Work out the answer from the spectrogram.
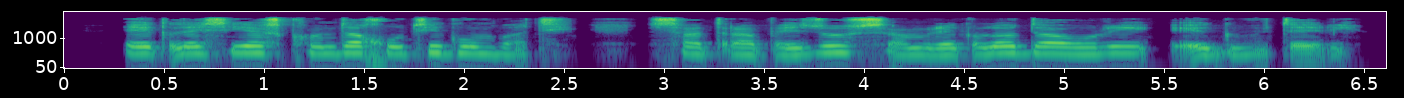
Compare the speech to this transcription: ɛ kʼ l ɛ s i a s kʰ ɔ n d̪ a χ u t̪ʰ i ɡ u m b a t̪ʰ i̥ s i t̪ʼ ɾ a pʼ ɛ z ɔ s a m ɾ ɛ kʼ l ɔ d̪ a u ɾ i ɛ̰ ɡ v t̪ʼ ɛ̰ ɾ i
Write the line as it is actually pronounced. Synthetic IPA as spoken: ɛ kʼ l ɛ s i a s kʰ ɔ n d̪ a χ u t̪ʰ i ɡ u m b a t̪ʰ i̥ s a t̪ʼ ɾ a pʼ ɛ z ɔ s a m ɾ ɛ kʼ l ɔ d̪ a ɔ ɾ i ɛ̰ ɡ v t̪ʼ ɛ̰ ɾ i

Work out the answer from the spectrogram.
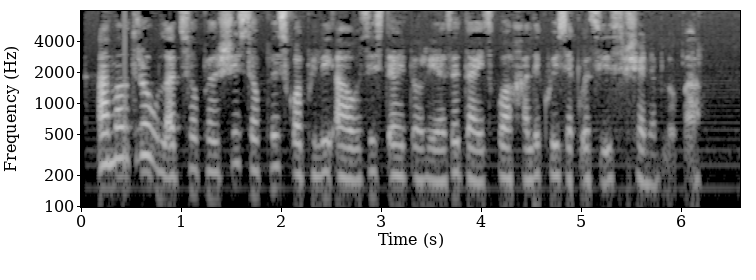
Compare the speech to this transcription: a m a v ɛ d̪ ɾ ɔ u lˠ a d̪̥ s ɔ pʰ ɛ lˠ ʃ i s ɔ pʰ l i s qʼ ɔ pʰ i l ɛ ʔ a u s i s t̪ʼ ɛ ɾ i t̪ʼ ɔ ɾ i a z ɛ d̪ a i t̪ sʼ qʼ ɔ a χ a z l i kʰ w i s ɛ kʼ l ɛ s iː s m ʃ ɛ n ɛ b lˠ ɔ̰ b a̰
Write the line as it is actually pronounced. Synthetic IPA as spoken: a m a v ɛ d̪ ɾ ɔ u lˠ a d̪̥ s ɔ pʰ ɛ lˠ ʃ i s ɔ pʰ l i s qʼ ɔ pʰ i l i ʔ a u z i s t̪ʼ ɛ ɾ i t̪ʼ ɔ ɾ i a z ɛ d̪ a i t̪ sʼ qʼ ɔ a χ a l i kʰ w i s ɛ kʼ l ɛ s iː s m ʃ ɛ n ɛ b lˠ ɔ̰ b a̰

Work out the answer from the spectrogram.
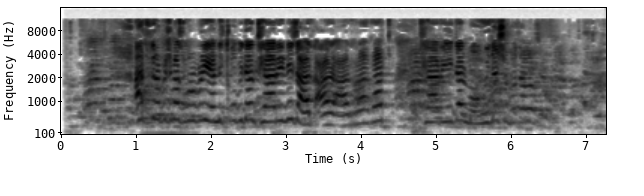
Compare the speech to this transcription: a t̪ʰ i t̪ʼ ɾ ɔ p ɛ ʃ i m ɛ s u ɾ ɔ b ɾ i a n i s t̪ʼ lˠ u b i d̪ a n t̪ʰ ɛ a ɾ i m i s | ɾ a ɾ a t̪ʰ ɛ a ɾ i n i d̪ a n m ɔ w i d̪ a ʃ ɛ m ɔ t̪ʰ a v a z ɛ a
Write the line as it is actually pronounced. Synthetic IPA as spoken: a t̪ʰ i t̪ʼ ɾ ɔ p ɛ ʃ i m a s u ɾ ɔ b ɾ i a n i s t̪ʼ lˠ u b i d̪ a n t̪ʰ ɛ a ɾ i n i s | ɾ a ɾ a t̪ʰ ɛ a ɾ i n i d̪ a n m ɔ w i d̪ a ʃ ɛ m ɔ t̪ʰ a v a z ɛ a

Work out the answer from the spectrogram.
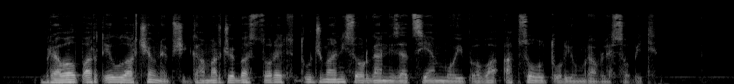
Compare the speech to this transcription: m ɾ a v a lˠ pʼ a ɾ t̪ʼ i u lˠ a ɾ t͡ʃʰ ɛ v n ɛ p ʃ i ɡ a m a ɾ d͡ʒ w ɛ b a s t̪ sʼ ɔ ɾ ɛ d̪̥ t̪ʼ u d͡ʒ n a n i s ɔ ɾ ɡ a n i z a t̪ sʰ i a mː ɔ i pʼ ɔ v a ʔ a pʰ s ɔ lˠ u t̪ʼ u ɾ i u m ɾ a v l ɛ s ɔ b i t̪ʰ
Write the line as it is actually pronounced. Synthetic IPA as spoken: m ɾ a v a lˠ pʼ a ɾ t̪ʼ i u lˠ a ɾ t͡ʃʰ ɛ v n ɛ p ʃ i ɡ a m a ɾ d͡ʒ w ɛ b a s t̪ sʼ ɔ ɾ ɛ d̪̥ t̪ʼ u d͡ʒ m a n i s ɔ ɾ ɡ a n i z a t̪ sʰ i a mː ɔ i pʼ ɔ v a ʔ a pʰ s ɔ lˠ u t̪ʼ u ɾ i u m ɾ a v l ɛ s ɔ b i t̪ʰ

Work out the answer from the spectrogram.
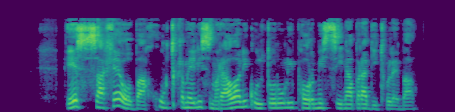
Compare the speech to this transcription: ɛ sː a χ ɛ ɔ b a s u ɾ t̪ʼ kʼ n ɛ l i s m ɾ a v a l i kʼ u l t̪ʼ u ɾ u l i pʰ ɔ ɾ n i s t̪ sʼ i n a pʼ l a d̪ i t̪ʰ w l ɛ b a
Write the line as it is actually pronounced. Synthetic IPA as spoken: ɛ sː a χ ɛ ɔ b a χ u ɾ t̪ʼ kʼ m ɛ l i s m ɾ a v a l i kʼ u l t̪ʼ u ɾ u l i pʰ ɔ ɾ m i s t̪ sʼ i n a pʼ ɾ a d̪ i t̪ʰ w l ɛ b a

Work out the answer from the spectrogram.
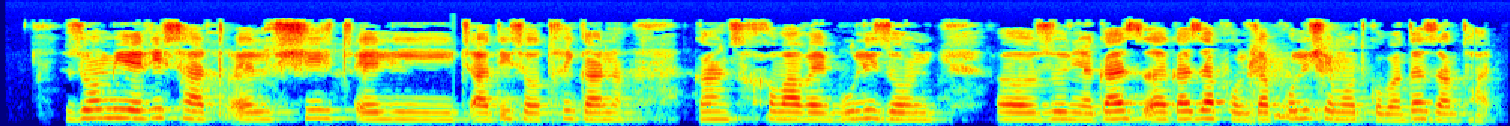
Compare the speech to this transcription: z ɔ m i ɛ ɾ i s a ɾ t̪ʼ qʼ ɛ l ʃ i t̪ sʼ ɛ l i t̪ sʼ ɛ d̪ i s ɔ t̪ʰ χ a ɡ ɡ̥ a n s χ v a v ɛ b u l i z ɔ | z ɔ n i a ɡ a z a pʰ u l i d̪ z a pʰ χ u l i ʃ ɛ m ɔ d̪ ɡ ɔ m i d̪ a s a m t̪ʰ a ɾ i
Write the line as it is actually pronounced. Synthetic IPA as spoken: z ɔ m i ɛ ɾ i s a ɾ t̪ʼ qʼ ɛ l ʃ i t̪ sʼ ɛ l i t̪ sʼ a d̪ i s ɔ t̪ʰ χ i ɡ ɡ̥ a n s χ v a v ɛ b u l i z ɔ | z ɔ n i a ɡ a z a pʰ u l i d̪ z a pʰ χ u l i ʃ ɛ m ɔ d̪ ɡ ɔ m a d̪ a z a m t̪ʰ a ɾ i

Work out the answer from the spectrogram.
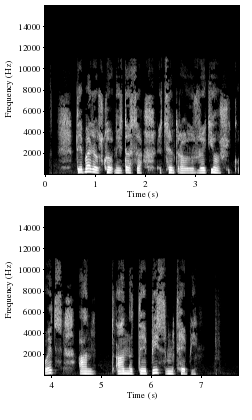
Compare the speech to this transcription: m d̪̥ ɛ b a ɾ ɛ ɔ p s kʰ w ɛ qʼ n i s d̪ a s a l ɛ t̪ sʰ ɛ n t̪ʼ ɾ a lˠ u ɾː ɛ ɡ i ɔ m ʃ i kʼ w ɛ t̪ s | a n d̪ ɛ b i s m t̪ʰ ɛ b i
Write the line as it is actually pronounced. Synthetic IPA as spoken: m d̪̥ ɛ b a ɾ ɛ ɔ p s kʰ w ɛ qʼ n i s d̪ a s a l ɛ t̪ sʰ ɛ n t̪ʼ ɾ a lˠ u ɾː ɛ ɡ i ɔ n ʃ i kʼ w ɛ t̪ s | a n d̪ ɛ b i s m t̪ʰ ɛ b i

